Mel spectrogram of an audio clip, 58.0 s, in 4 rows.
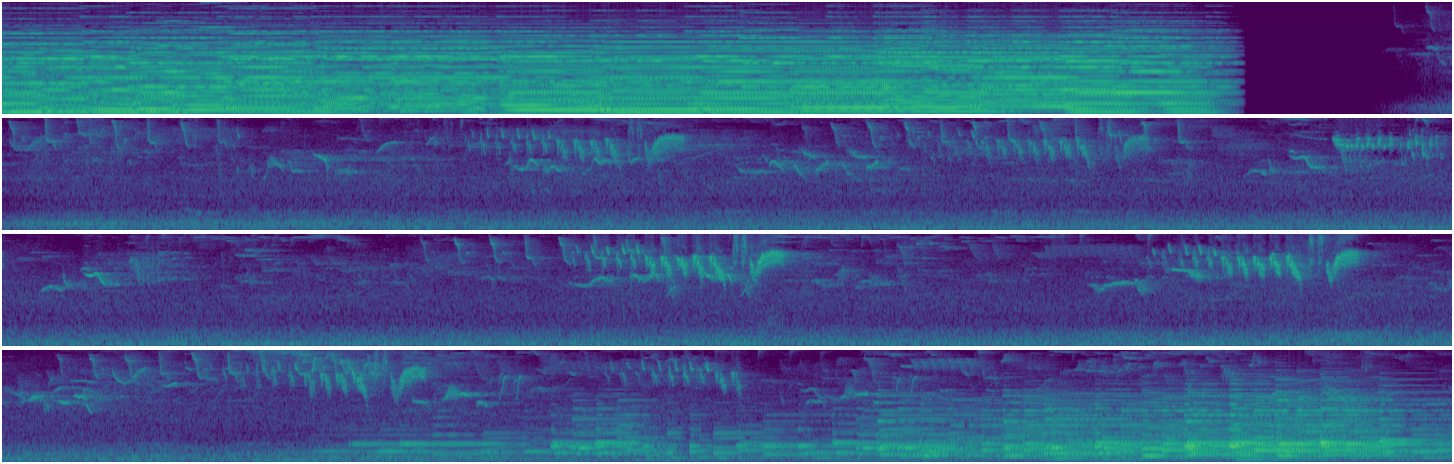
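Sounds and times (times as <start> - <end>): songbirds singing and chirping: 0.0 - 9.6, 13.8 - 58.0
faint background noise: 14.2 - 58.0.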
